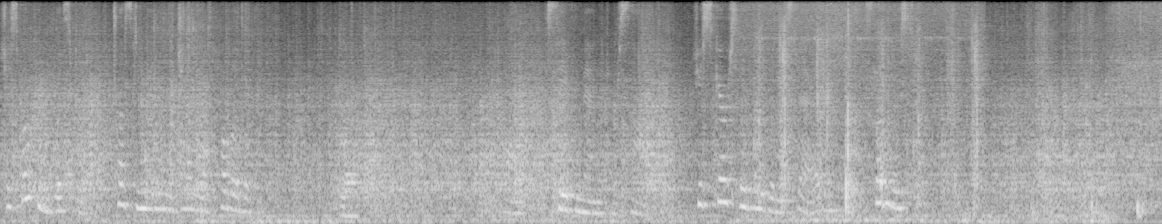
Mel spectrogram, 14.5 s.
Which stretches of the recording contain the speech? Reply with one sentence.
You can hear the speech from 0.0 to 3.2 s and from 6.2 to 11.6 s.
